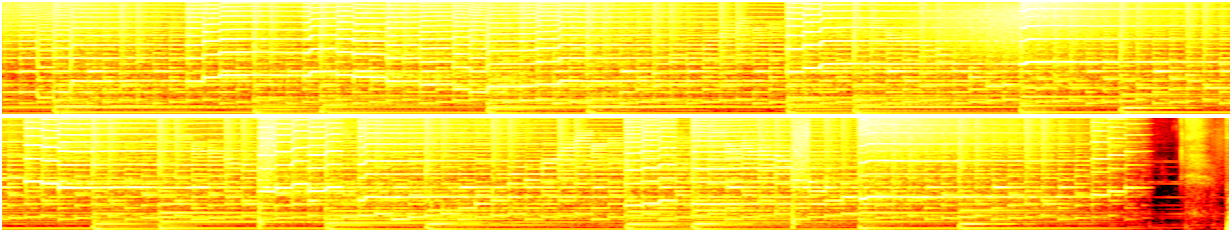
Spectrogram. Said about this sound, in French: je vous propose d'écouter un petit morceau de l'OST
